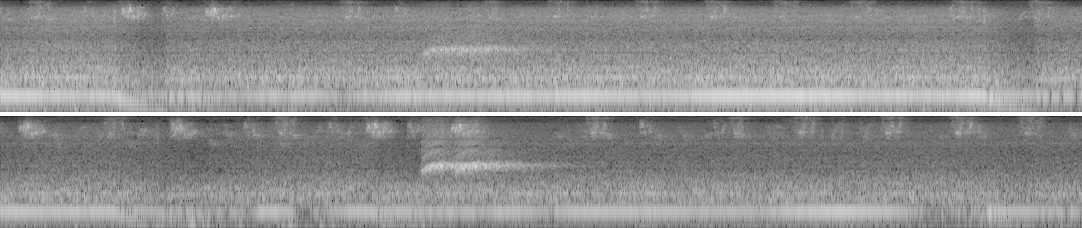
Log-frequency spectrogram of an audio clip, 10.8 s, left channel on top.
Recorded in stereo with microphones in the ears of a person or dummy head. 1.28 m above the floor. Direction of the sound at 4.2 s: 80° right.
